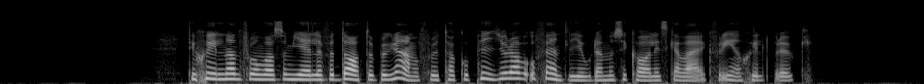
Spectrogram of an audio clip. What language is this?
Swedish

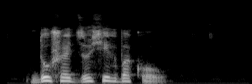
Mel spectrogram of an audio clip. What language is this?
Belarusian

